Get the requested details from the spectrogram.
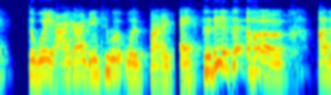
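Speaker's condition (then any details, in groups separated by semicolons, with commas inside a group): Cerebral palsy; present since birth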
